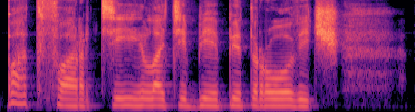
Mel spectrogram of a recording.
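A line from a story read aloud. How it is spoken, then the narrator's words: Hoarse voice with a cold. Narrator (Russian): раздался позади хриплый простуженный голос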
